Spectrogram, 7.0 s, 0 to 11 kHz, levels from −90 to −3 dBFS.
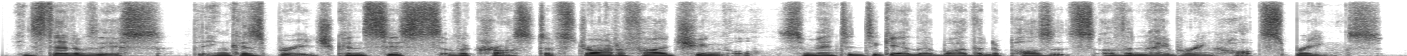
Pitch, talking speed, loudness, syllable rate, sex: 125 Hz, 195 wpm, -21 LUFS, 5.7 syllables/s, male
